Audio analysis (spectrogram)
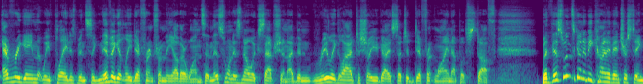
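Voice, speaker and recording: A man's voice: mid-range voice, a little mellow. A man casually thinking aloud as he streams his first look at a game, chatting through the menus and settings. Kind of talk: casual live game first-impressions commentary.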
